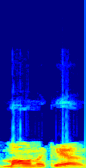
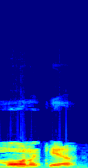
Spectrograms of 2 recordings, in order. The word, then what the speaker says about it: Mauna Kea: IT'S PRONOUNCED MAUNA KEA, NOT MAUNA KEA. BUT I LOVE YOU GUYS SO. AND I'M ACTUALLY UP ON MAUNA KEA RIGHT NOW.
